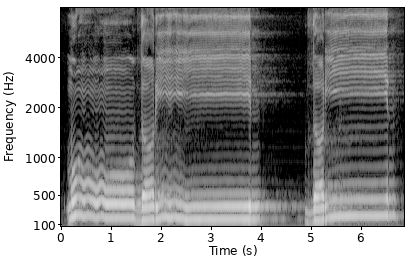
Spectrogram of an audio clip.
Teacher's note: Nun sukun bertemu d. Nun sukun dibaca samar dan mendengung selama tiga harakat. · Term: Ikfa hakiki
